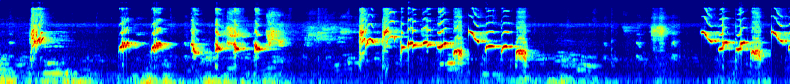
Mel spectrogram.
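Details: Greater green leafbird in full varied song, used to rouse other leafbirds. Sharp whistles, slurred chips and twittering runs come in uneven bursts with quiet gaps, and faint low murmuring appears early on.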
